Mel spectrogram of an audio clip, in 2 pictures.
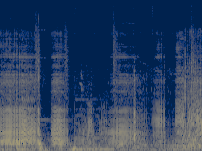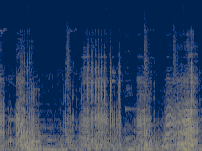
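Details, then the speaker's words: Car passenger leather seat squeaks, groaning uneven bursts, as someone sits and weight shifts; foam and material rubbing on seat frame bars along the sides cause the fart sounds, fixed by greasing. "But along the sides where you couldn't see, the material would have been rubbing off these bars that are up in there. And that's where you get most of your squeaking or your farting sounds."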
